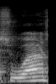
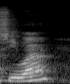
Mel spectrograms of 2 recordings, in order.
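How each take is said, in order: First: The first syllable has a u vowel. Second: The first syllable has an i vowel. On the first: "suwa seperti huda" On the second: "siwa seperti ridho"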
